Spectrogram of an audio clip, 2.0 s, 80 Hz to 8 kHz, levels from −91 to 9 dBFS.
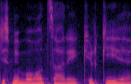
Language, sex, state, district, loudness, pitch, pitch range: Hindi, female, Bihar, Araria, -33 LUFS, 195 Hz, 190-205 Hz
